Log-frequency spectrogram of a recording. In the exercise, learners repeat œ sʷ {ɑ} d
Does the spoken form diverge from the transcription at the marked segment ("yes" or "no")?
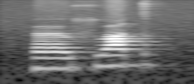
no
